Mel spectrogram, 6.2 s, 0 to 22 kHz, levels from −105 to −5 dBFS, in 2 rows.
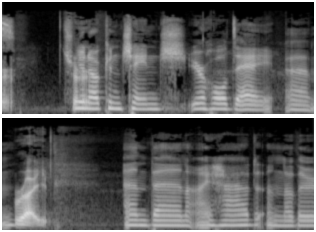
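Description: No technical faults can be heard anywhere in the speech, and the signal holds steady throughout with nothing breaking into it.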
